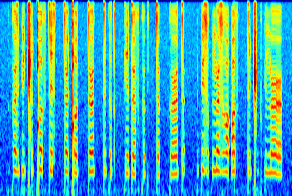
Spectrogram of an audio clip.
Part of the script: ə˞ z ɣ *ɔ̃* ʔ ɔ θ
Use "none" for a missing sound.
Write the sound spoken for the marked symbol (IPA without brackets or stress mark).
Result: ɔ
